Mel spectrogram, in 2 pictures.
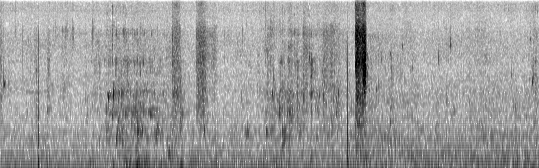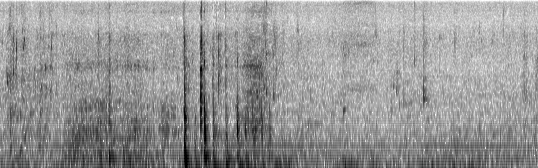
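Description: Water lapping and dripping around a kayak, with paddle splashes and small knocks over a low steady rumble. About seven seconds in comes a louder burst of splashing and knocking.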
